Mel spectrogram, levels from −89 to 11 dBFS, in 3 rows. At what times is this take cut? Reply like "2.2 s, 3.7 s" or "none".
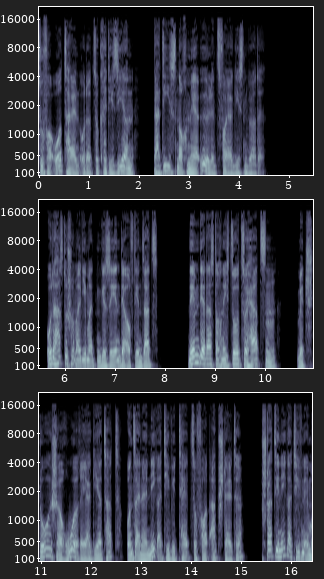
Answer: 15.3 s

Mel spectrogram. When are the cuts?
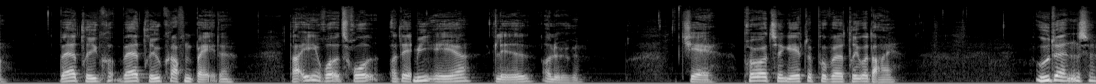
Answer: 4.1 s, 6.8 s

